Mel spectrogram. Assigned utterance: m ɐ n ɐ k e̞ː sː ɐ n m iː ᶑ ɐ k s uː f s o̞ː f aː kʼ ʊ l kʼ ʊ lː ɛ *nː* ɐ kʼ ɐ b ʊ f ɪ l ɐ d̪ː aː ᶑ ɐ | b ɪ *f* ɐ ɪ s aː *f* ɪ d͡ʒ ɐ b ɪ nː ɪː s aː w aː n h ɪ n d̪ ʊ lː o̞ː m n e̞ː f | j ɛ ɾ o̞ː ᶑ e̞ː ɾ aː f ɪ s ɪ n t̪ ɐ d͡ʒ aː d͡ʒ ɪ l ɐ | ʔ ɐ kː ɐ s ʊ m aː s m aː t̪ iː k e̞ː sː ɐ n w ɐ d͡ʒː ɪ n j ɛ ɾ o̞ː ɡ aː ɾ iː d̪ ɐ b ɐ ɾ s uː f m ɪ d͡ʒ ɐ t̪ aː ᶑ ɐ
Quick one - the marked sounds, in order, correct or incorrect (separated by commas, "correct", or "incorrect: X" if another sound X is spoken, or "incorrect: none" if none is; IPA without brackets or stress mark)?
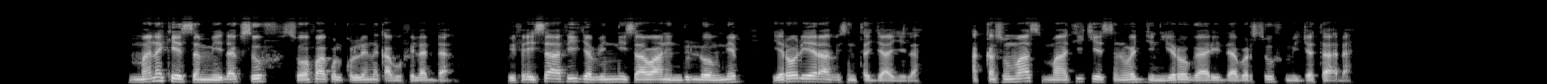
incorrect: n, correct, correct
